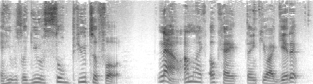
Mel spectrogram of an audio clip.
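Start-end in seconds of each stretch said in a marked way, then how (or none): 0.5-1.8 put-on thick, laid-on Swedish accent. Quoting a man from Sweden who kept saying this, thick Swedish accent. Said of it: "He had a very thick accent".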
